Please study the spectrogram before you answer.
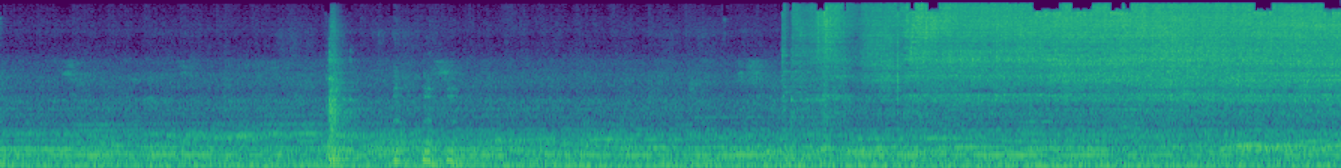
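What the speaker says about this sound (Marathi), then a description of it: "आता फिरवून घेते मिक्सर मी." A kitchen mixer grinder runs continuously with a loud, steady motor whir and grinding rasp throughout, its pitch brightening partway through.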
